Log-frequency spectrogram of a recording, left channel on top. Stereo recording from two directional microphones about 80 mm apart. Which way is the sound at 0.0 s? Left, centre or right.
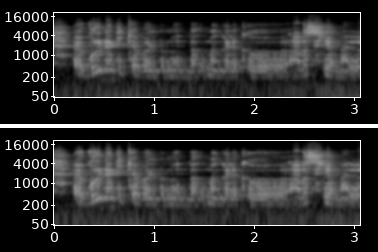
Centre.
